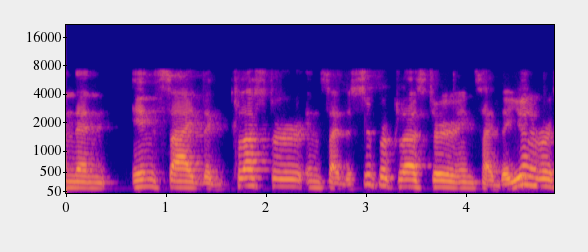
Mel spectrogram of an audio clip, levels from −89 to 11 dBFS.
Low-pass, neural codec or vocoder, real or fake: 7.2 kHz; none; real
